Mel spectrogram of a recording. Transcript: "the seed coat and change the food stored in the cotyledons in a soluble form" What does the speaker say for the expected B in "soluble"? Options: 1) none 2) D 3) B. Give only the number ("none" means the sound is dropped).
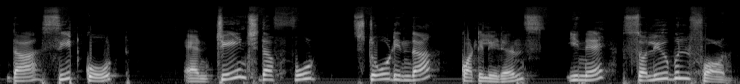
3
